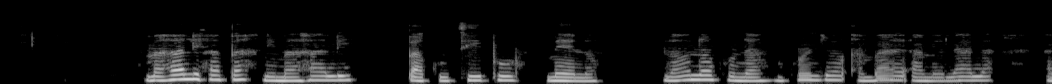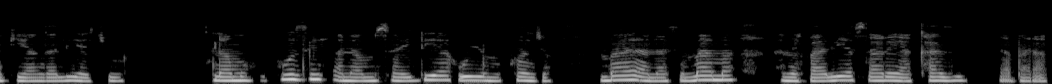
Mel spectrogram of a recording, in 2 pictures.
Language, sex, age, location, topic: Swahili, female, 36-49, Nakuru, health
